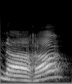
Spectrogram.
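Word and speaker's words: נערה: On le lit Nahara, ça s'écrit Nahar.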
